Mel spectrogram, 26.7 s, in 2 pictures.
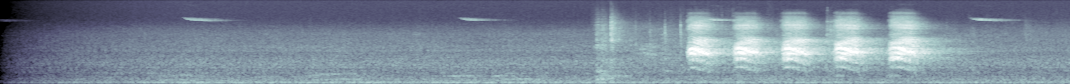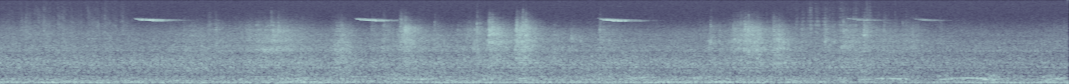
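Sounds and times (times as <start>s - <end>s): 
crows cawing: 7.9s - 12.4s.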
